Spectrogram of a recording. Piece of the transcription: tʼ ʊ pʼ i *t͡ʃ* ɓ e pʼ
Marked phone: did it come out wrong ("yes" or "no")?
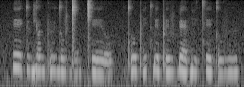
yes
